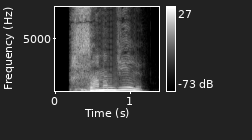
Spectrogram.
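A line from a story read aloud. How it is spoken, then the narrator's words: Astonished exclamation. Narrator (Russian): воскликнул я, ошеломленный всеми этими чудесами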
